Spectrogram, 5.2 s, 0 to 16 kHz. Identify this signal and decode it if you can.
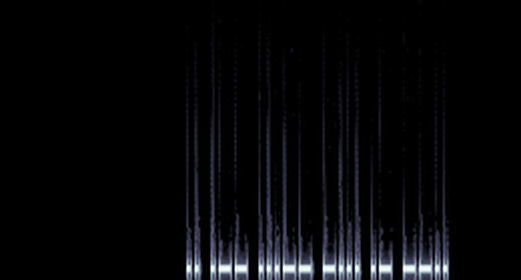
Morse code, heard as a keyed tone, about 30 wpm, 700 Hz. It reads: IW3BAZ
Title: DXCC-100 Call Signs - 6 Characters - 30wpm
